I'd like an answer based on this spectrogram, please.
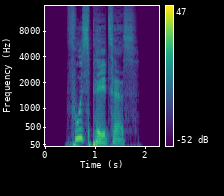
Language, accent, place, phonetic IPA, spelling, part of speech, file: German, Germany, Berlin, [ˈfuːsˌpɪlt͡səs], Fußpilzes, noun, De-Fußpilzes.ogg
- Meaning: genitive singular of Fußpilz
